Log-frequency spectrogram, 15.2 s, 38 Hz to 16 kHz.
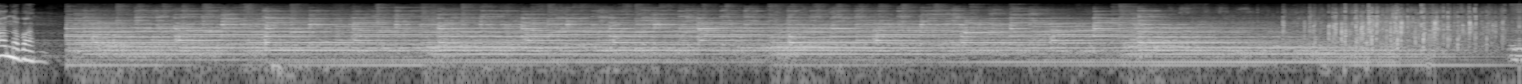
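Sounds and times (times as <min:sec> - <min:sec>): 
church bells pealing at a bell festival, rung by a bell ringer: 0:00.7 - 0:15.2
faint clapping: 0:12.8 - 0:15.2.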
